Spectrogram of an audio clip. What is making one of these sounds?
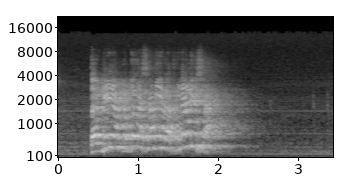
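A man calls out loudly and dramatically in an echoing hall.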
